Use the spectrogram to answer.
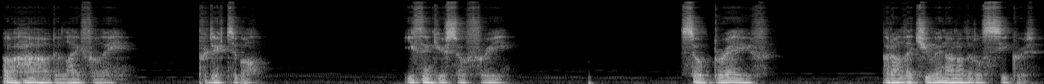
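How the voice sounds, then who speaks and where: A man voicing a scheming, mocking mercenary companion in a fantasy game, sardonic and condescending, with drawn-out taunts. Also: low-pitched, flat delivery, fairly bright tone, reverberant, faint music behind.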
